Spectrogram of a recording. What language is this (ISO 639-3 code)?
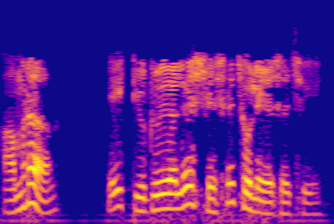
ben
